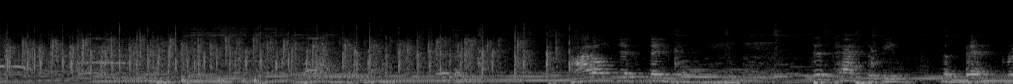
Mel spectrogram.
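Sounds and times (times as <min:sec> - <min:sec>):
applause for the orchestra: 0:00.0 - 0:05.8
speech: 0:06.2 - 0:07.1, 0:08.1 - 0:10.1.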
